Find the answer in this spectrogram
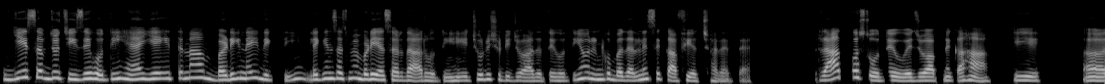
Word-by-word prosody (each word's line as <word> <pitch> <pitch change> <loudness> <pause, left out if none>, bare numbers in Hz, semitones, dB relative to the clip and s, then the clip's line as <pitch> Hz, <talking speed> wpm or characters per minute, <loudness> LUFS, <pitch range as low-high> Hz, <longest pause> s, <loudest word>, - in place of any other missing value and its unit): ये 315 +5 +3
सब 320 -2 +1
जो 290 +3 +2
चीज़ें 250 -2 +2
होती 250 +1 +3
हैं 240 -1 +4
ये 255 +1 +4
इतना 285 +3 0 0.2
बड़ी 230 +5 +3
नहीं 285 +2 +1
दिखती 225 0 -3 0.2
लेकिन 240 +4 +3
सच 270 -1 +1
में 285 -2 +2
बड़ी 235 0 +6
असरदार 190 -5 0
होती 165 -1 -5
हैं 175 - -2
ये 180 - -4
छोटी-छोटी 230 -4 -2
जो 175 0 -6
आदतें 165 +2 -4
होती 170 +4 -6
हैं 270 - +3
और 280 - +1
इनको 235 +1 +2
बदलने 195 +2 0
से 255 0 -4
काफ़ी 170 -5 -2
अच्छा 165 -2 -5
रहता 75 0 -11
है। - - -16 0.7
रात 210 +10 +3
को 320 - +2
सोते 190 - -2
हुए 170 -1 +1
जो 175 +2 -1
आपने 180 +1 -1
कहा 175 -2 -1 0.3
कि 190 -1 -1 0.5
अ, 175 0 +3
215 Hz, 225 wpm, -24 LUFS, 180-260 Hz, 0.7 s, बड़ी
